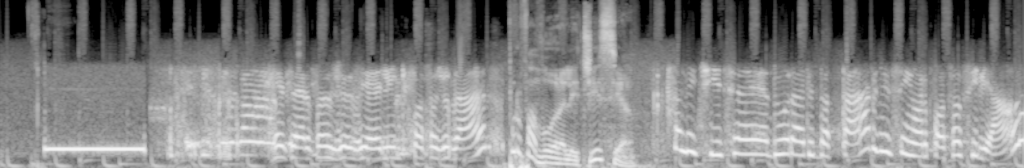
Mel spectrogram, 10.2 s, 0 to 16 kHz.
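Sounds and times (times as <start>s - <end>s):
telephone being dialed with touch-tone beeps: 0.4s - 1.5s
speech: 2.4s - 10.2s.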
